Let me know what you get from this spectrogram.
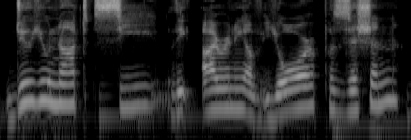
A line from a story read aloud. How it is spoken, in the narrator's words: snapped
